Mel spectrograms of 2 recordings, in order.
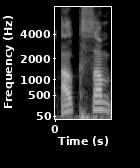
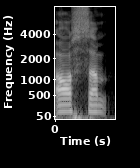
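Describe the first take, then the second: First: The name starts with a sounded 'alk'. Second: The name starts with 'aw', no 'l'. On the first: "I say Alksam" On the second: "but they say awesome"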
